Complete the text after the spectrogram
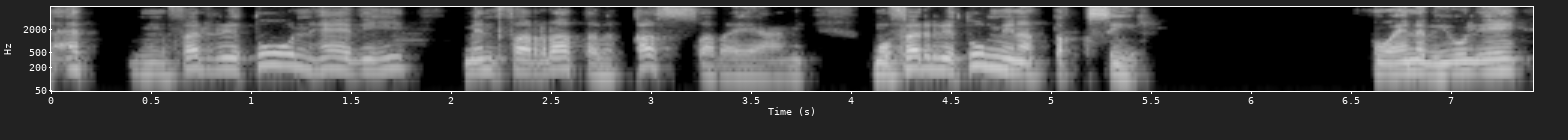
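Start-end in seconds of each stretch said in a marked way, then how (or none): none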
